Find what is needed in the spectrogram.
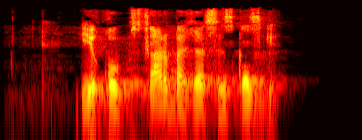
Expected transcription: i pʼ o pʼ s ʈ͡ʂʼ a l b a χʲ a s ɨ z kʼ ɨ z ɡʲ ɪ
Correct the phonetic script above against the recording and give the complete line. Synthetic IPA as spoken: i qʼ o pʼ s ʈ͡ʂʼ a r b a ʁʲ a s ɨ z kʼ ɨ z ɡʲ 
